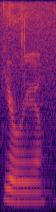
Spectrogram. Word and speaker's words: Uriel: there cool all right archangel Uriel that's how you say it Uriel yeah Uriel means bringer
